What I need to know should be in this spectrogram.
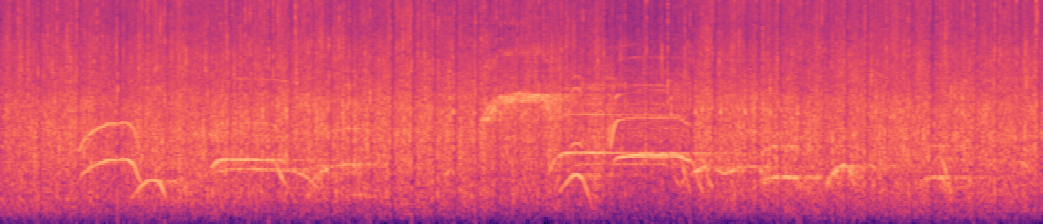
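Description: Audience members whoop and cheer.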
